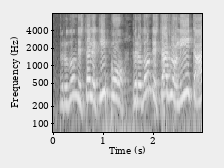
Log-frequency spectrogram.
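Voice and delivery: high, loud disbelief; exasperated shout. Real, not acted. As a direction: cry out in frustration. Caster despairs at a player.

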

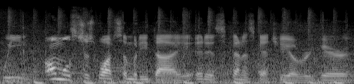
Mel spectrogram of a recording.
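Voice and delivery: ordinary talk

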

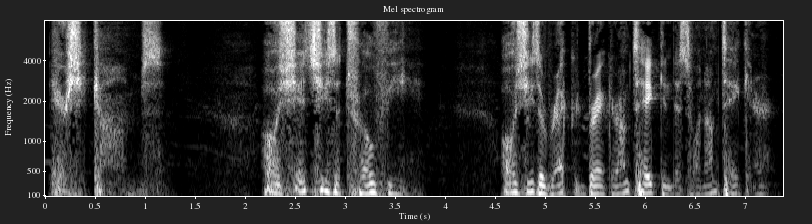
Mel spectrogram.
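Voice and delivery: low, hushed, stalking whisper; hunter's whisper. Pretend. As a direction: whisper as the hunter lines up the shot.

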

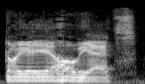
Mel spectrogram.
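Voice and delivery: unbothered grumble; grumbling. A narrator's reading. Commissioner brushing off Rybka's question, grumbling. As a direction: grumble it as none of your business. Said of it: "bručel pan komisař".

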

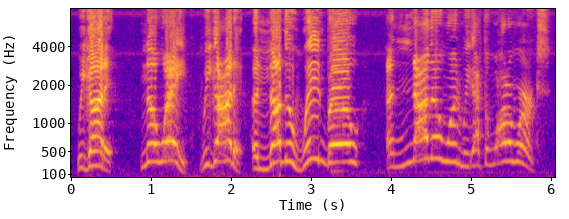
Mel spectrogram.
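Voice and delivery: loud, high joyful yell; excited shouting. Real, not acted. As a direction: cheer the win out loud. Another win.

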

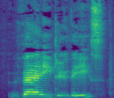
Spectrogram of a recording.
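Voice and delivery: usual speaking voice

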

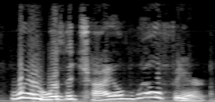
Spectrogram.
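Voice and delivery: high, slow outraged demand; all excited. A narrator's reading. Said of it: "got all excited about that".

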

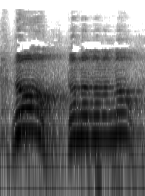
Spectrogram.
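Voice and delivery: faux refus joué. Mock denial of own prediction.

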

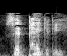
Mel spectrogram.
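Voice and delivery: plain reading voice

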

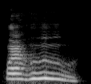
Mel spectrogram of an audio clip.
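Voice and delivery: very high, loud baboon whoop; imitated baboon cry from high up; baboon call. A narrator's reading. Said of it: "The sound came from high above".

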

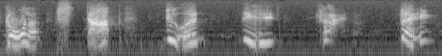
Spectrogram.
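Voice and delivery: a hint of a fed-up mother; scolding mother. Mother scolding her son while beating him, mock stern. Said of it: "And she went".

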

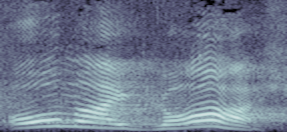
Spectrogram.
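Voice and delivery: slow stunned exclamation. Real, not acted. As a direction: drag it out in disbelief. Goalie robs him with toe save.

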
